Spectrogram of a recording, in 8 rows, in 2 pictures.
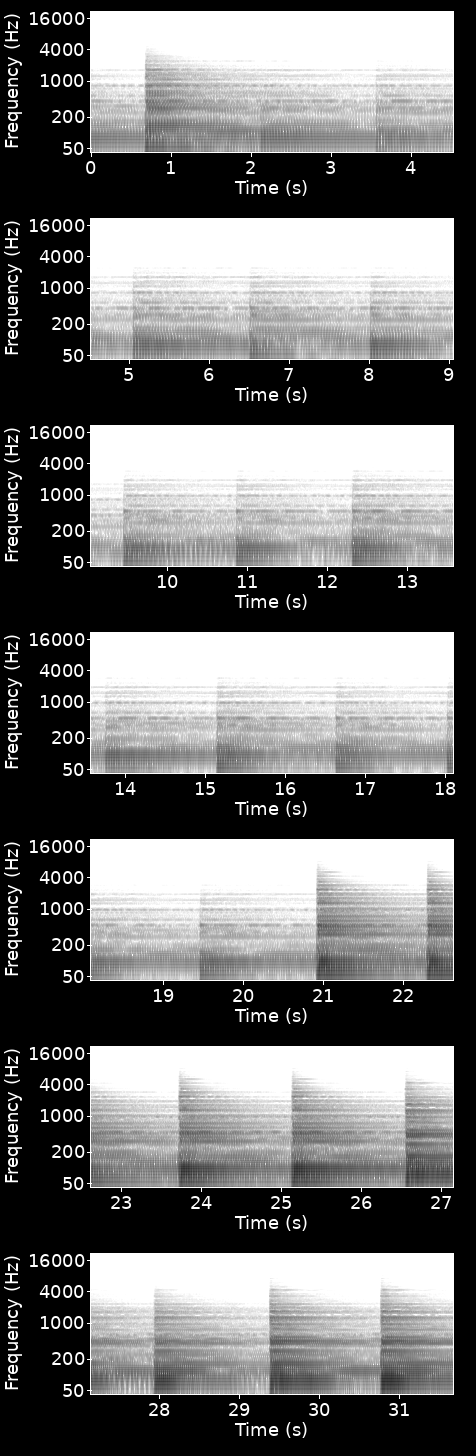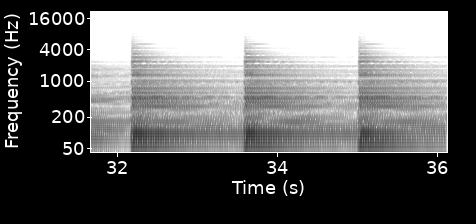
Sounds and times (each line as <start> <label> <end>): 0.0 piano 36.1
